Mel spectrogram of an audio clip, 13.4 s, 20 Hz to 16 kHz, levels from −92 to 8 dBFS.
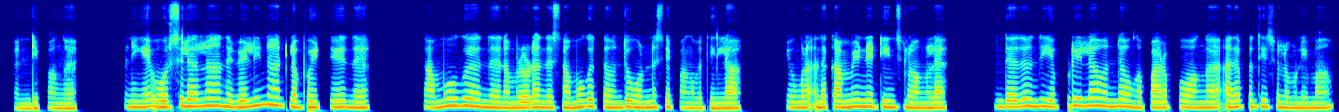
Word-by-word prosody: கண்டிப்பாங்க. 155 +1 -3 0.7
நீங்க 195 0 +1 0.2
ஒரு 195 -1 +3
சிலர்லாம் 225 +1 +3
அந்த 210 -3 +2
வெளிநாட்டில 240 0 +1
போய்ட்டு, 195 0 -1
இந்த 185 -1 +2 0.7
சமூக 210 +6 +1 0.2
இந்த 190 -1 +2
நம்மளோட 175 +2 +2
அந்த 180 - +1
சமூகத்த 200 +4 +1
வந்து 180 +3 +1
ஒண்ணு 185 +1 +2
சேப்பாங்க 175 -4 -4
பாத்தீங்களா, 165 0 0 0.5
இவங்கள 185 0 0
அந்த 185 -1 +3
கம்யூனிட்டின்னு 195 -1 +1
சொல்லுவாங்கல்ல. 170 -3 +1 0.6
இந்த 200 0 -2
இது 215 - 0
வந்து 220 +1 +1
எப்படிலாம் 235 +3 0
வந்து 210 +1 +1
அவங்க 190 -3 0
பரப்புவாங்க? 180 0 -1 0.2
அத 195 - +2
பத்தி 205 +1 -1
சொல்ல 185 -2 0
முடியுமா? 170 0 +1
190 Hz, 145 wpm, -22 LUFS, 180-210 Hz, 0.7 s, ஒரு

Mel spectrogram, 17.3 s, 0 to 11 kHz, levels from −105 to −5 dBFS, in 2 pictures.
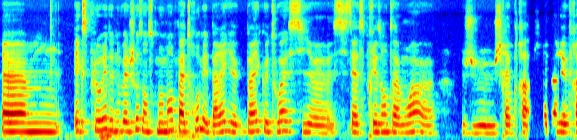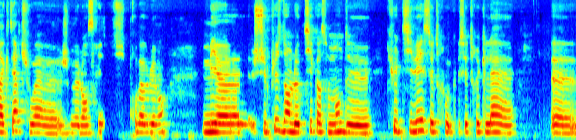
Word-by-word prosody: Hem 215 -1 +6 0.2
explorer 225 +3 0
de - - 0
nouvelles 225 -1 -1
choses 260 +4 -2
en 220 - 0
ce 215 +1 -5
moment, 220 +3 +3
pas 220 -2 +6
trop, 245 +4 -4
mais 255 -6 +1
pareil 210 +2 -1
heu, 190 - -4
pareil 220 +2 +1
que 230 - -3
toi, 225 +2 -2
si, 230 -3 -3
heu, 180 -2 -3
si - - -5
ça 200 -1 0
se 195 - -7
présente 205 0 -1
à 195 -1 +2
moi, 200 0 -1 0.5
heu, - - -9
je 180 -1 0
je 180 - 0
serais 190 0 -1
pas 190 +1 -1
je - - -31
serais 195 - -6
pas 220 - +2
réfractaire, 200 +3 0
tu 230 0 -10
vois, 190 -1 0
heu, 175 -1 -4
je 180 0 -9
me 185 -1 -5
lancerai 180 +2 -3 0.4
probablement. 200 0 -3 0.5
Mais 205 0 +5
heu, 195 0 +5 0.2
je - - -4
suis 210 - -2
plus 245 +4 -5
dans 225 0 +4
l'optique 205 +3 +2
en 210 - +2
ce 205 0 -7
moment 205 +2 +2
de 185 -3 +3 0.2
cultiver 220 -1 -1
ce 235 -2 -2
truc 210 -3 -4
ce 200 0 -3
truc-là. 200 -2 0 0.6
Heu 180 -2 0
205 Hz, 200 wpm, -20 LUFS, 195-220 Hz, 0.6 s, Hem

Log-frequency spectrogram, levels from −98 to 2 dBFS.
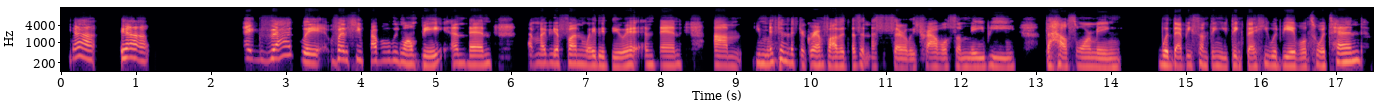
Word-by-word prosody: Yeah. 295 -5 +2 0.4
Yeah. 290 -6 +5 1.3
Exactly, 260 - +3 0.2
but, 255 -3 +3
she 250 -2 -1
probably 235 +1 -4
won't 185 -2 -2
be, 170 +6 +5
and 195 0 +1
then, 175 +2 +3 0.5
that 185 - -7
might 195 0 -2
be 195 -1 -3
a - - +4
fun 185 -1 0
way 165 +1 -2
to 165 -2 -3
do 150 0 -3
it. 175 +2 +4
And 180 -1 -8
then, 165 +1 +5 0.4
um, 165 -4 +1 0.2
you 200 -2 -9
mentioned 210 +5 -3
that 195 - -8
your 180 - -5
grandfather 170 -2 +2
doesn't 155 0 -7
necessarily 140 -4 -4
travel, 145 +1 -1
so 145 -3 -8
maybe 145 0 -5 0.4
the - - 0
housewarming 145 -2 0 0.5
would 170 -2 -1
that 155 - +6
be 170 -1 -2
something 160 0 -7
you 145 - -9
think 160 +1 +1
that 145 0 +3
he 180 +4 -9
would 160 -2 -8
be 155 -1 +8
able 150 0 0
to 170 - -5
attend? 215 +8 +1
170 Hz, 160 wpm, -24 LUFS, 155-205 Hz, 1.3 s, be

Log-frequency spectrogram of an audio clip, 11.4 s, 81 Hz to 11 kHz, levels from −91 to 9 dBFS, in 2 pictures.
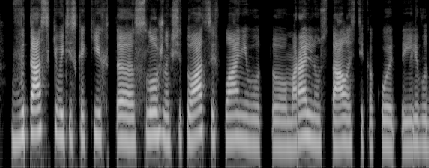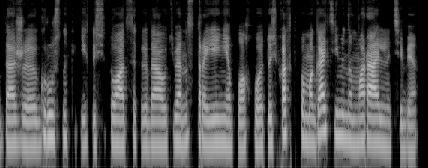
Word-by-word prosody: вытаскивать 210 +2 +4
из 195 - -4
каких-то 190 -2 -1
сложных 205 -1 0
ситуаций 200 +1 +3
в 205 - -25
плане 190 0 +1
вот, 170 -2 -8
э, - - -6 0.2
моральной 185 +3 +2
усталости 170 +1 +1
какой-то 155 0 -7
или 160 +2 -4
вот 165 -1 -8
даже 165 -2 0
грустных 195 +1 -4
каких-то 170 -4 -10
ситуаций, 170 -2 -2
когда 165 0 -1
у 160 - -5
тебя 175 +2 -2
настроение 170 -2 -2
плохое, 155 +1 -3
то - - -7
есть 175 0 -3
как-то 205 0 +2
помогать 205 +6 +2
именно 195 -3 -2
морально 170 -1 +3
тебе? 145 -2 -7
175 Hz, 155 wpm, -23 LUFS, 165-195 Hz, 0.2 s, вытаскивать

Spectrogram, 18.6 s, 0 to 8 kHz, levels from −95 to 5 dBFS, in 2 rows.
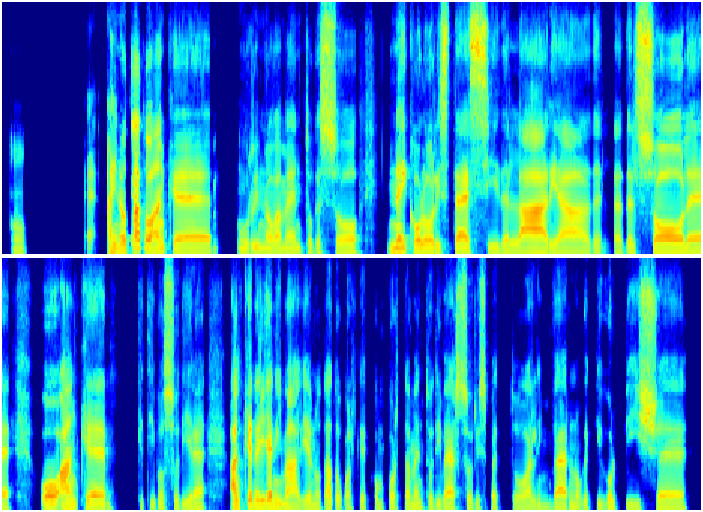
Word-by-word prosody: Uhm. 90 -2 -9 0.8
Ehm, - - -7 0.2
hai 185 - +2
notato 205 +6 +5
anche 100 -3 +2 0.4
un 125 0 -6
rinnovamento, 125 -1 -4
che 115 +2 -10
so, 110 -1 -1 0.4
nei 135 +5 +3
colori 130 0 0
stessi 120 -1 +2
dell'aria, 105 -1 +3
del 110 +2 -11 0.2
del 110 +1 -5
sole? 110 0 +3 0.4
O 130 0 +4
anche, 135 -6 +1 0.2
che 135 - -18
ti 130 - -15
posso 130 -1 -4
dire, 110 -2 -6 0.3
anche 180 +1 +4
negli 185 0 +1
animali? 105 - 0
Hai 110 - -3
notato 120 +4 -6
qualche 100 0 -12
comportamento 115 +1 -10
diverso 105 0 -4
rispetto 100 +1 -10
all'inverno, 105 0 -4
che 100 +1 -12
ti 110 +1 -12
colpisce? 100 0 -3
110 Hz, 115 wpm, -26 LUFS, 105-120 Hz, 0.8 s, notato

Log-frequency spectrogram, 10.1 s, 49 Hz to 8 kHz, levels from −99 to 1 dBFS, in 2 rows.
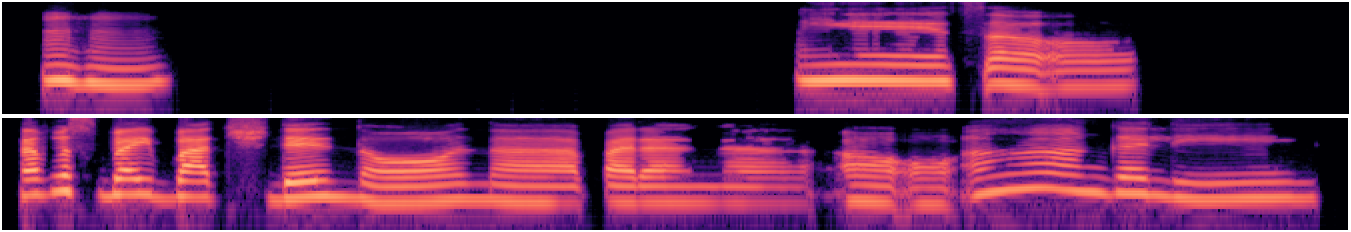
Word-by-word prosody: Mhm. 210 -2 -3 2.3
Yes, 230 -1 0
oo. 180 -1 -4 0.9
Tapos 270 +3 +4
by 255 0 +6
batch 225 -2 +4
din 220 +2 +4
'no, 185 -1 +1
na 185 -2 -1
parang, 180 -1 +2 0.5
ah 190 -1 -2
oo, 170 -1 -6
ah, 315 +4 -1
ang 285 - -4
galing. 215 -4 -4
215 Hz, 90 wpm, -22 LUFS, 185-235 Hz, 2.3 s, by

